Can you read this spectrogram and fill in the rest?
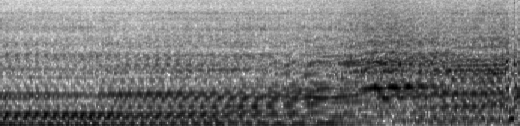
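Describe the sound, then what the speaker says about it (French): Car engine revving hard with an exhaust spitting flames, a loud continuous engine note that climbs in pitch through the gears, close and dominant, ending with a brief sharp crack. "Il a dû cracher des flammes, le silencieux"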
